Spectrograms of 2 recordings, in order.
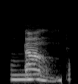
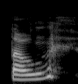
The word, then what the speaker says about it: tongue: Tang. Tong. Tang. Tong. Ya. My tongue Ya. is burning. Bacanya tang ya.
